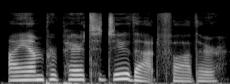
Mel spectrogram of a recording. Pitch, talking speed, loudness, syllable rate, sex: 190 Hz, 180 wpm, -18 LUFS, 4.8 syllables/s, female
